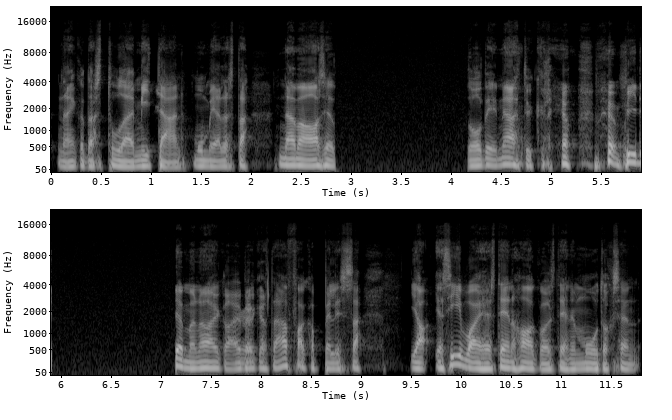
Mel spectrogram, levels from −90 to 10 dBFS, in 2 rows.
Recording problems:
audio cutting out; at 3 s for 1.5 s and at 6 s for 1 s

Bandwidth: 16.5 kHz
